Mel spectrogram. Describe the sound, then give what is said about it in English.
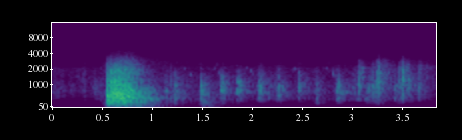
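Gunshots fired at a tunnel: one loud sharp report rings out and decays, then a rapid, fairly regular string of many weaker pops follows. “Flip a few shots at the tunnel while I make a run for those rocks there.”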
